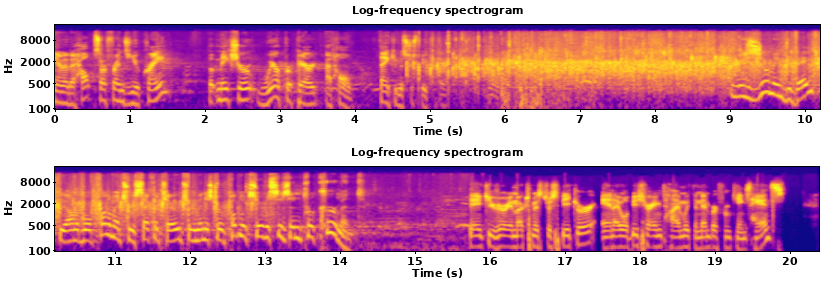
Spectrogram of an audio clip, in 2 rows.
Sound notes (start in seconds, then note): 10.8 some Applause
